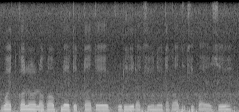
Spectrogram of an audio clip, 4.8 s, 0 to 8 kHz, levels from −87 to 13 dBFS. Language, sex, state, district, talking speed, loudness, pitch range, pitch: Nagamese, male, Nagaland, Dimapur, 140 wpm, -15 LUFS, 100-105 Hz, 100 Hz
